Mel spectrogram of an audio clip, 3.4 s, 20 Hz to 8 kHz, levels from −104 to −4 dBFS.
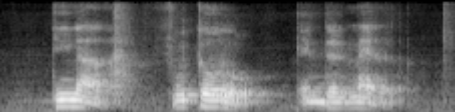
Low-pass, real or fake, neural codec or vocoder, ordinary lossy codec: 7.2 kHz; fake; codec, 44.1 kHz, 2.6 kbps, SNAC; none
